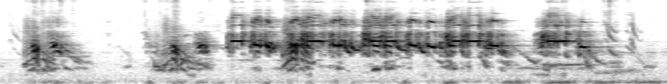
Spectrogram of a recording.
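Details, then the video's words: Francolin calling, used to lure birds into a net trap: two short harsh notes, then a long dense burst of grating, squawky calls with a ringing edge, and a final shorter burst. "teetar hunting sound"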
